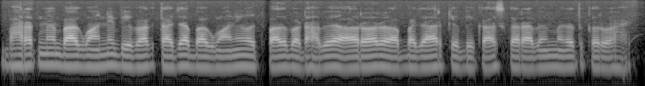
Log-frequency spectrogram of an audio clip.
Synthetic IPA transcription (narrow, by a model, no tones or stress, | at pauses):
bʱaːɾət̪mẽbaːɡʋaːnibɪbʱaːɡt̪aːd͡ʒabaːɡʋaːniʊt̪paːd̪bɐɽ̤aːweɔːɾɔːɾbad͡ʒaːɾkeʋɪkaːskaɾaːbemɐd̪əd̪kəɾoaɦɛ̰ː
